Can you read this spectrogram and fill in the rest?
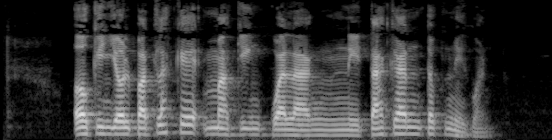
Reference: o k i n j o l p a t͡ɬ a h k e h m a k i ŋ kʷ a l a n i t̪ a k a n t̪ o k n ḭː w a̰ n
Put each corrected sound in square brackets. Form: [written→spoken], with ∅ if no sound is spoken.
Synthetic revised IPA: o k i n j o l p a t͡ɬ a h k e h m a k i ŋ kʷ a l a n i t̪ a k a n t̪ o k n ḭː w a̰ n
